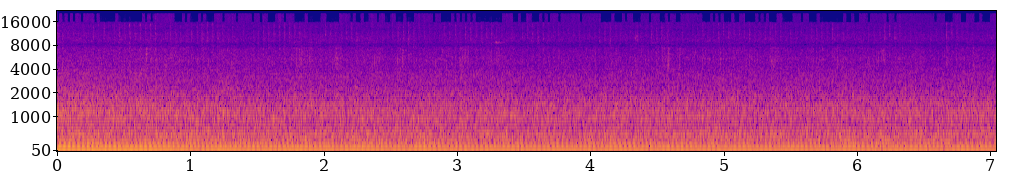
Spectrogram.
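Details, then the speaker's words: Yard Machines mower after fitting a brand-new blade to cure heavy vibration: steady even engine drone, clean low hum, no wobble or knock; runs much better, normal running. "All right, just replace the blade. See how it runs now."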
